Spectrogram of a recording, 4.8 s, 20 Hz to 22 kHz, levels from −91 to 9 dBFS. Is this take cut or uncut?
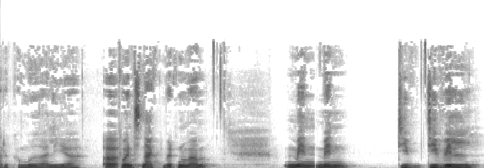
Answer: cut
